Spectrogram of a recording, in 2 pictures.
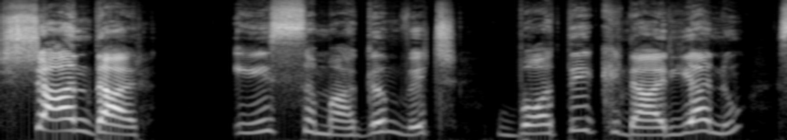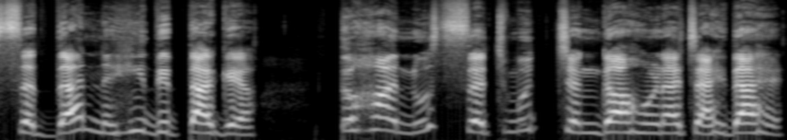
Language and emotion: Punjabi, surprised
